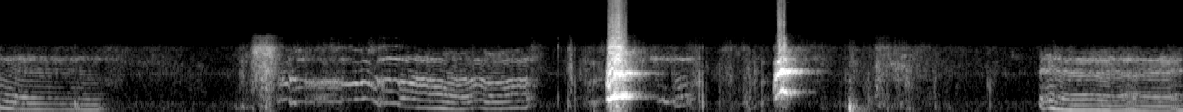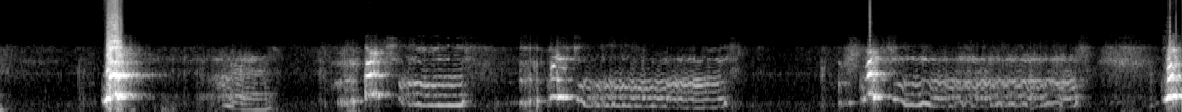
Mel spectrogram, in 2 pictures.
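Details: Two family dogs, a five-year-old English Bull Mastiff and a five-year-old Jack Russell, filmed on a phone; long wavering whines with sharp yips and barks breaking in, repeated across the recording.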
